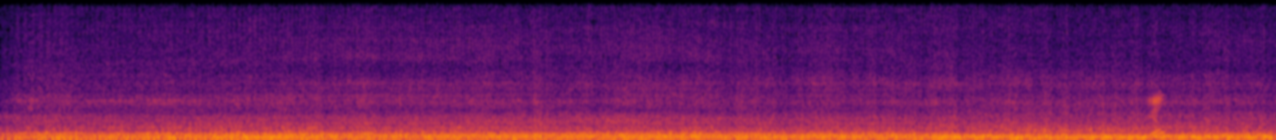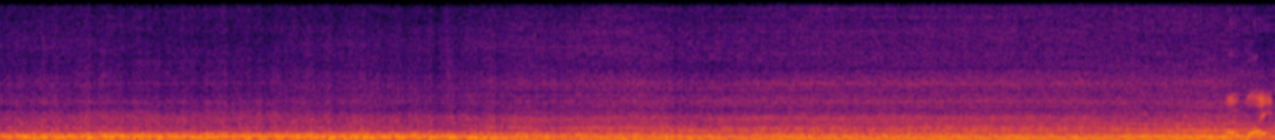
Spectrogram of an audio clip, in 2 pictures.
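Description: Weed Eater AYP riding mower running loudly and steadily up close with its blades engaged, a constant engine drone with a hum that shifts partway through, while a person talks over it.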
